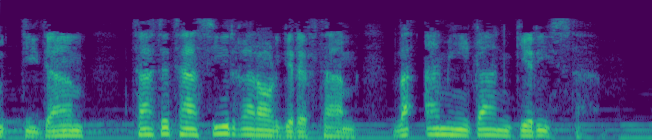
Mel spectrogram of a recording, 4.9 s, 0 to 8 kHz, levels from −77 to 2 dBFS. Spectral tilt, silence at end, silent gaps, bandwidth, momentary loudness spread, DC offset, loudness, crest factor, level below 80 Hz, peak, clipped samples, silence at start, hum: -12.5 dB/octave; 0 s; none; 5.4 kHz; 15 LU; under 0.1%; -19 LUFS; 16 dB; -36 dBFS; -2 dBFS; under 0.1%; 0 s; none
